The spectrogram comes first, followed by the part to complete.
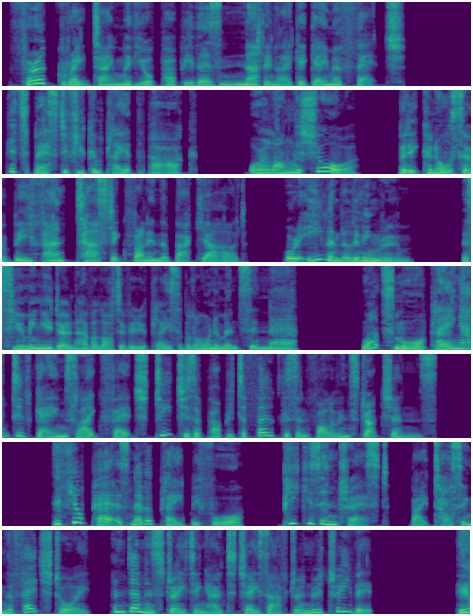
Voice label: audiobook; The joy of playing with your dog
